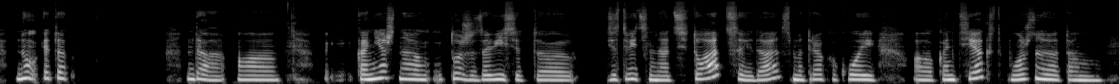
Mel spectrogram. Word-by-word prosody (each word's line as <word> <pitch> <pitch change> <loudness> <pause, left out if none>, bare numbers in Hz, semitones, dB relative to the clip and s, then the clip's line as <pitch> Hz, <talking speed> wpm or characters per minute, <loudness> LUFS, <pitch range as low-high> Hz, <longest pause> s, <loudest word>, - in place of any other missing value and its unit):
Ну, 260 +2 +3
это 285 -1 -1 1.2
Да, 220 -5 +1
а, 210 -1 +1
м, 205 - -4 0.7
конечно, 240 -2 +4
м, 225 - -12
тоже 240 -6 -1
зависит, 215 -1 0
а, 200 -1 -1 0.3
действительно, 220 -2 0
от 195 - -5
ситуации, 250 - 0
да. 215 +9 -1
Смотря 230 - 0
какой, 220 -1 0 0.3
а, 205 -1 -1
контекст. 245 - +1
Можно 230 0 +3
там, 190 -2 +1
220 Hz, 105 wpm, -19 LUFS, 205-245 Hz, 1.2 s, конечно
